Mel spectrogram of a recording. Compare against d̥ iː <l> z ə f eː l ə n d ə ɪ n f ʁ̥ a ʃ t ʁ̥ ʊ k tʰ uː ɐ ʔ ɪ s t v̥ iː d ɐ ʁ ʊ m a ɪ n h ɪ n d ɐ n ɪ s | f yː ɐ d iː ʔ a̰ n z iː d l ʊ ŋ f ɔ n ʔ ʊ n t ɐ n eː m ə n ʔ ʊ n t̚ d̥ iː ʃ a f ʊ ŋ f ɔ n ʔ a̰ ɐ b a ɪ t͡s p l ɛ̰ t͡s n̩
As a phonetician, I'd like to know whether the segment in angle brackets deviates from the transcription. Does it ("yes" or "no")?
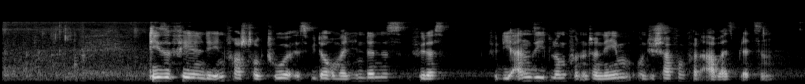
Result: yes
